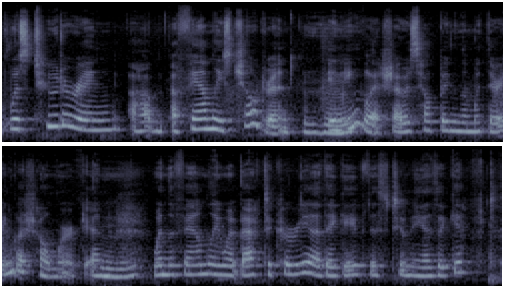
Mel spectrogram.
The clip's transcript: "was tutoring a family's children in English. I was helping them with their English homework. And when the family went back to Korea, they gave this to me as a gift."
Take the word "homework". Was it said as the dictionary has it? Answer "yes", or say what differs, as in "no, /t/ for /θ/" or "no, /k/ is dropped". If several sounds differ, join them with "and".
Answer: yes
